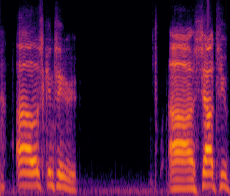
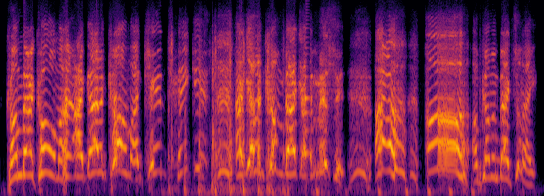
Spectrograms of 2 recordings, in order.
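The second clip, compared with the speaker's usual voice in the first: mock wailing; 7 semitones higher than usual. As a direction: wail like a homesick kid, over the top. Whines about going home to Florida.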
